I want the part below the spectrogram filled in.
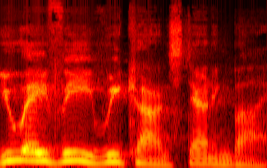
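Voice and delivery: very slow, drawn-out speech in an American accent. Voicing Ghost's lines, but as an American Ghost: American-accent Ghost voice. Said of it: "As Ghost, but an American Ghost".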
